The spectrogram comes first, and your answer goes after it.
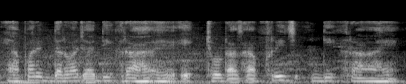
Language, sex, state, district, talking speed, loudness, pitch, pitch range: Hindi, male, Chhattisgarh, Kabirdham, 205 wpm, -17 LUFS, 150 Hz, 140-160 Hz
